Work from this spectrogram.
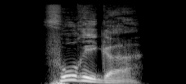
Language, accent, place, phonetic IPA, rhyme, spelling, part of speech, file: German, Germany, Berlin, [ˈfoːʁɪɡɐ], -oːʁɪɡɐ, voriger, adjective, De-voriger.ogg
- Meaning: inflection of vorig: 1. strong/mixed nominative masculine singular 2. strong genitive/dative feminine singular 3. strong genitive plural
